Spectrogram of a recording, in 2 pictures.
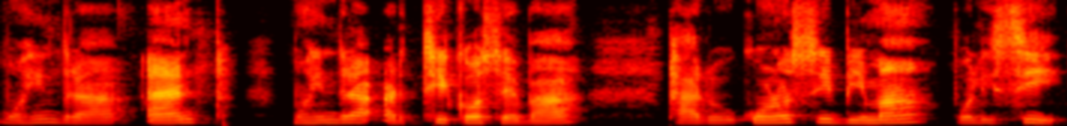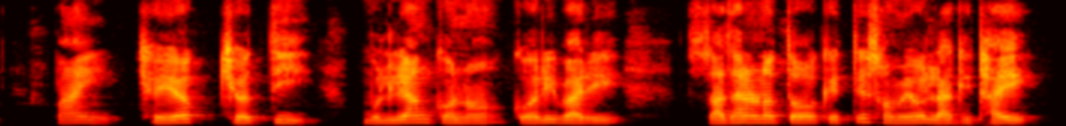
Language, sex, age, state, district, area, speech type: Odia, female, 60+, Odisha, Boudh, rural, read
